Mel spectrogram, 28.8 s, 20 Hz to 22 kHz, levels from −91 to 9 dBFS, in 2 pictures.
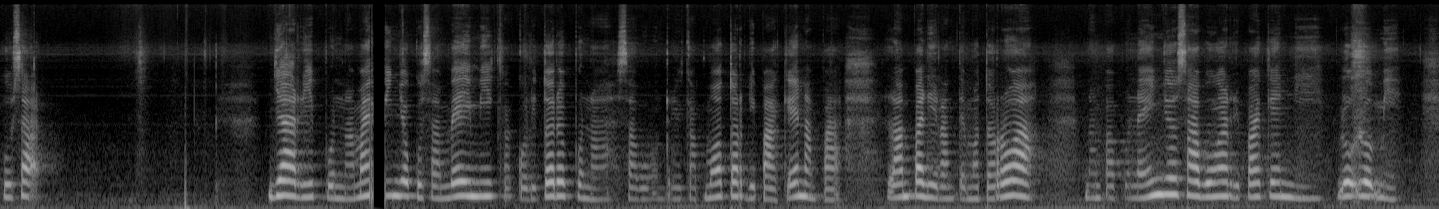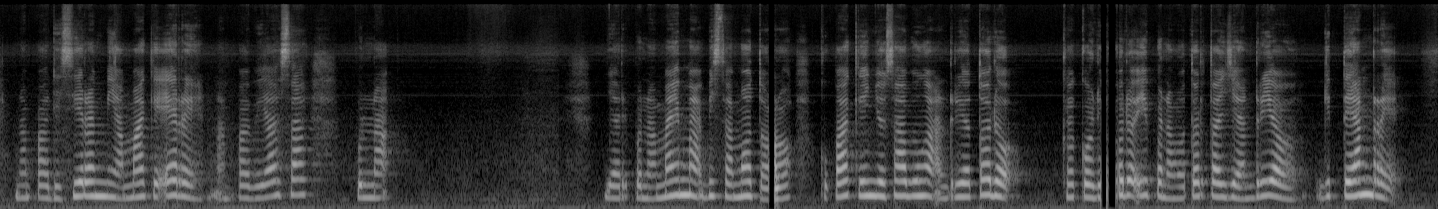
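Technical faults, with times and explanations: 3.71 to 3.91 s, 22.08 to 22.20 s and 25.41 to 25.62 s: Bluetooth dropouts, likely from audio packets reaching the headphones too late and being discarded. The speech cuts to silence and resumes further on, as though it kept playing. About 137 ms is lost in the first and 152 ms in the third, both in broken runs. The second is a single 61 ms gap. Waveform and spectrogram show blank vertical slots with sharp edges.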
